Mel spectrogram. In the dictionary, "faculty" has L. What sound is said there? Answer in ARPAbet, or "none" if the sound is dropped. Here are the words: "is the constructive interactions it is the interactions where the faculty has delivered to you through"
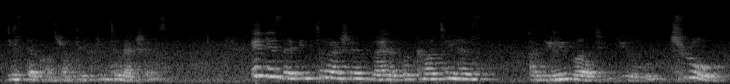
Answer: N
